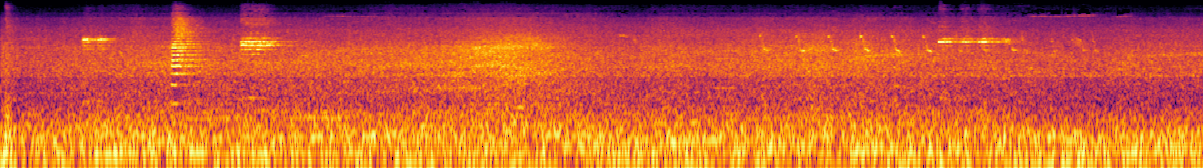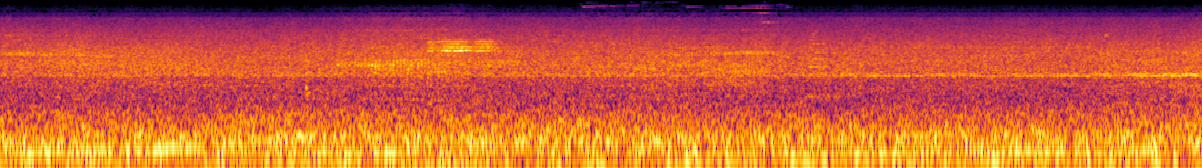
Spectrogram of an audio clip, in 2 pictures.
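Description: Street traffic: a steady rumble of passing vehicles, with several short horn toots in the first few seconds and a few more later on.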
